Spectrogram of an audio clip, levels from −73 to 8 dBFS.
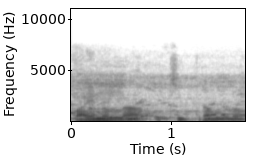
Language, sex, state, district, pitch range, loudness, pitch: Telugu, male, Andhra Pradesh, Sri Satya Sai, 115-125 Hz, -17 LUFS, 120 Hz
